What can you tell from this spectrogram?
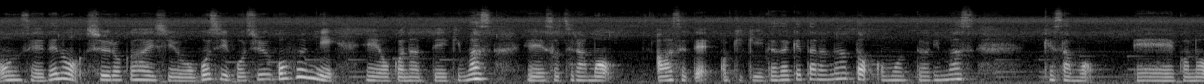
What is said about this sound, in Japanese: ビシュラムのあります神奈川県横浜市、えー、お家の外ではセミさんが元気よく鳴いております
